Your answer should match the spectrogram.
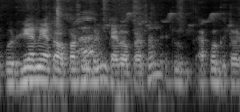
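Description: A man speaking in a steady flow of speech.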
